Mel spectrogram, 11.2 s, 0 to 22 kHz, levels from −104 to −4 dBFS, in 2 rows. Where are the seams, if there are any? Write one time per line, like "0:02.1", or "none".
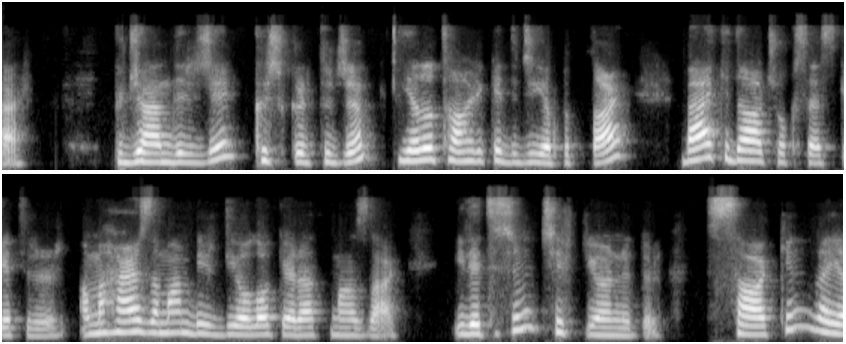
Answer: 0:02.5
